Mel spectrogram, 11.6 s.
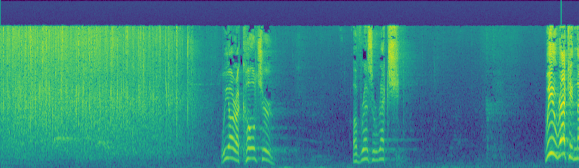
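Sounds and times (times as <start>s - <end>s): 
audience applause: 0.0s - 4.2s
speech: 4.4s - 5.6s, 7.1s - 8.1s, 10.9s - 11.5s.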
